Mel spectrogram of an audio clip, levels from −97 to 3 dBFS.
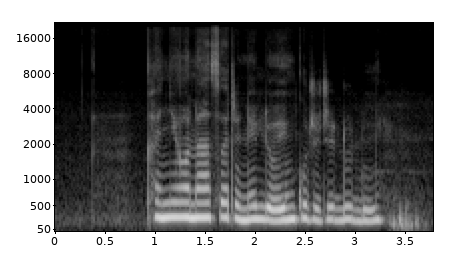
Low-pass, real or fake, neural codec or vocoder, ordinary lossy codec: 19.8 kHz; fake; autoencoder, 48 kHz, 128 numbers a frame, DAC-VAE, trained on Japanese speech; none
